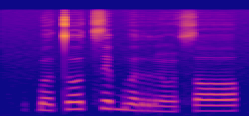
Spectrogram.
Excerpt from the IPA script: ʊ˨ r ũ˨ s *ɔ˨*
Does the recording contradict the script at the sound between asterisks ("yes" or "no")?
yes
